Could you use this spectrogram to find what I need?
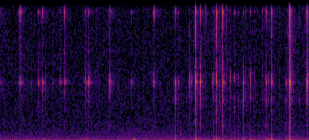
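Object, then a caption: Small ribbed glass candle holder. Long nails tap and click on a small clear ribbed glass cup holding a lit tealight candle. Quiet, irregular, bright clicks with a high glassy ping cut off almost instantly become louder and more frequent in the second half, over a faint low hum.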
